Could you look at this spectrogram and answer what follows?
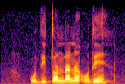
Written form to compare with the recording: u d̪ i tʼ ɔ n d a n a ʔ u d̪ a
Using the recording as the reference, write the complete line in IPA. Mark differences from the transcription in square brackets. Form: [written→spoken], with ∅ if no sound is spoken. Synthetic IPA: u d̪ i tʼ ɔ n d a n a ʔ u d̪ [a→i]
